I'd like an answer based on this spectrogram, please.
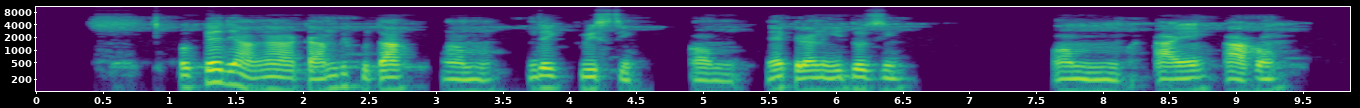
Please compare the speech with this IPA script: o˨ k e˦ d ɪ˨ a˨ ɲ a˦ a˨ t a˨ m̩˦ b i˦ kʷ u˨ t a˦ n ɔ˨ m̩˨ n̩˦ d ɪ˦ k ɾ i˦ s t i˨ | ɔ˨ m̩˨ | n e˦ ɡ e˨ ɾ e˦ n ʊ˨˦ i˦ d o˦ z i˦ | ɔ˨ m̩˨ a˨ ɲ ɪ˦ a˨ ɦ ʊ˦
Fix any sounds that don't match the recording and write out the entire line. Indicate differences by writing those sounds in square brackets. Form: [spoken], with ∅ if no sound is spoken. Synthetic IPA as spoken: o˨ k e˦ d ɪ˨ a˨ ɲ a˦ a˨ [k] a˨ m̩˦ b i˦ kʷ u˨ t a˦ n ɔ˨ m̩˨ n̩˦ d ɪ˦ k ɾ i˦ s t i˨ | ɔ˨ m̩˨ | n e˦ [k] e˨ ɾ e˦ n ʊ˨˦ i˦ d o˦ z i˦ | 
